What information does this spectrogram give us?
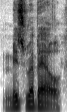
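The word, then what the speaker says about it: Mizrabel: a wicked witch named misel which sounds remarkably like miserable if you say it right and that makes sense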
